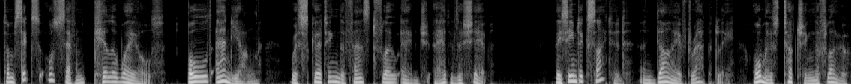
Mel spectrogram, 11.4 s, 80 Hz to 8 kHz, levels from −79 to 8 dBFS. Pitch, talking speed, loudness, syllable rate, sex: 125 Hz, 155 wpm, -19 LUFS, 4.8 syllables/s, male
